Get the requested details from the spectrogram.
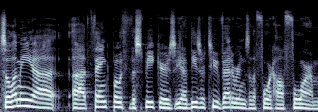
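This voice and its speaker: A man at a fairly quick pace with fairly even intonation, against a quiet background. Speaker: forum moderator. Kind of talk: event introduction. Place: hall.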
